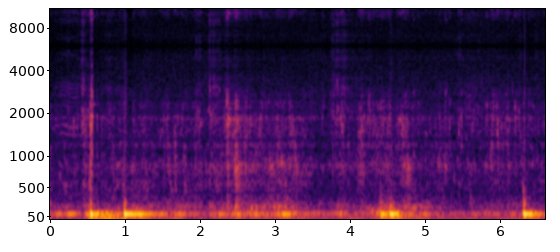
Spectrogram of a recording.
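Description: Paddles stroking and splashing in the water around a big voyageur canoe, over a low wind rumble on the microphone. A few sharp knocks stand out, about half a second and a second in and again near the end.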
